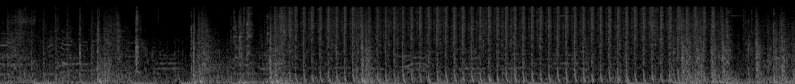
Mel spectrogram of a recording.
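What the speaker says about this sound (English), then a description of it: "Fast SMGs." Rapid SMG fire in The Division 2 during a PvE fight, a dense, steady stream of shots running loud for most of the stretch after a brief lull, with faint voices underneath.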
